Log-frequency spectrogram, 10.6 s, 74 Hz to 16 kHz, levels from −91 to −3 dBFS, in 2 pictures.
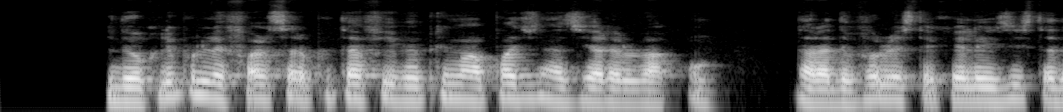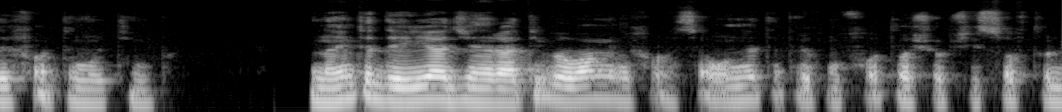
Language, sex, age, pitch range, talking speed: Romanian, male, 20-39, 115-130 Hz, 180 wpm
